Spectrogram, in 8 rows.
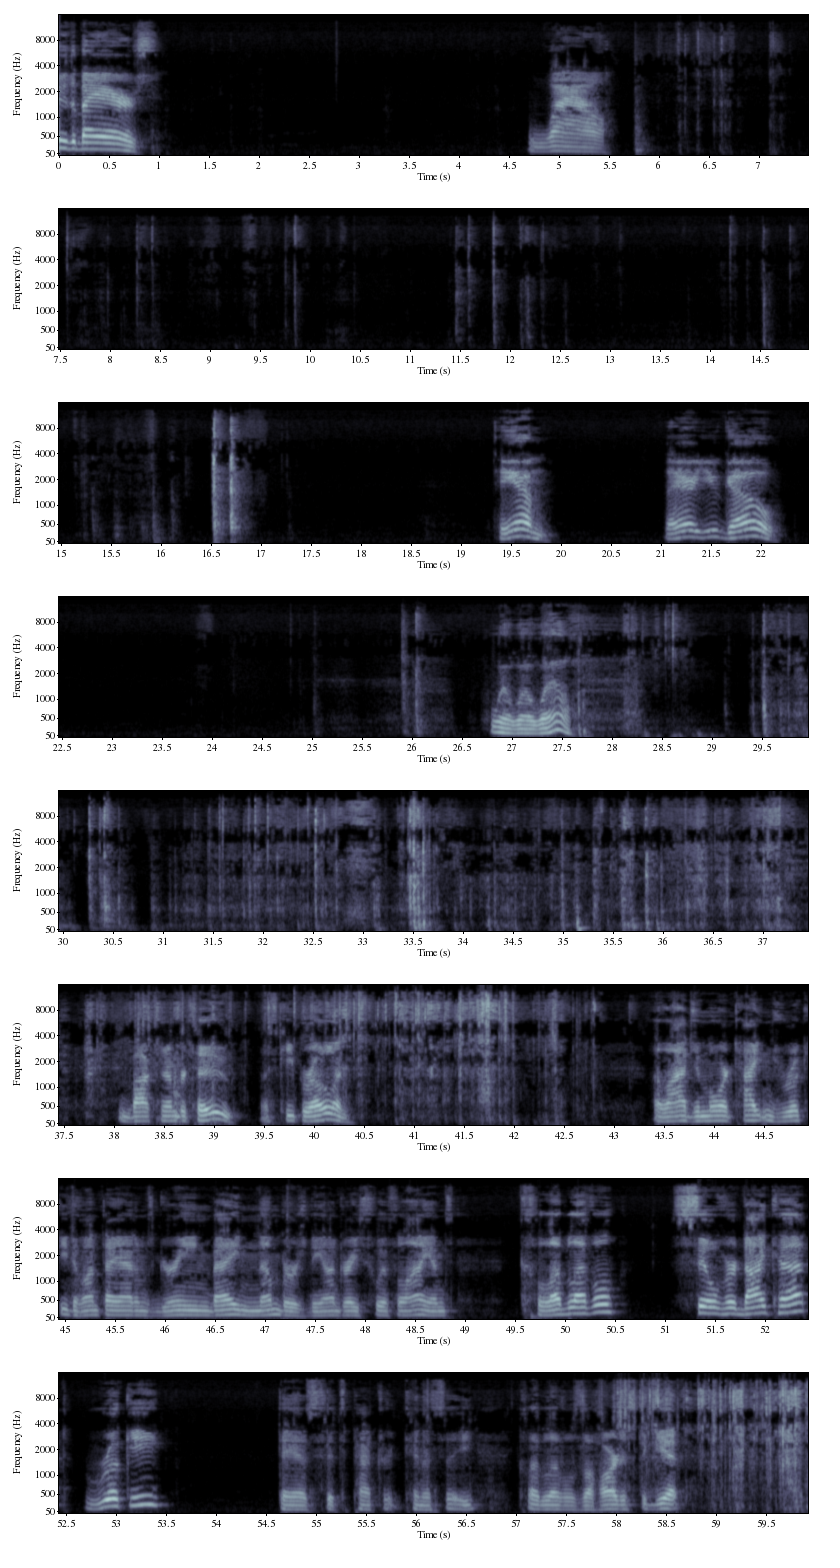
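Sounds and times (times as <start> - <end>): trading cards and packaging handled: 5.8 - 10.6, 14.0 - 16.3, 27.5 - 42.9, 57.7 - 59.9.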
